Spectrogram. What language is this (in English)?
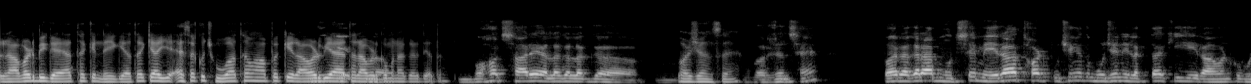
Hindi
